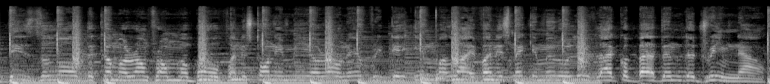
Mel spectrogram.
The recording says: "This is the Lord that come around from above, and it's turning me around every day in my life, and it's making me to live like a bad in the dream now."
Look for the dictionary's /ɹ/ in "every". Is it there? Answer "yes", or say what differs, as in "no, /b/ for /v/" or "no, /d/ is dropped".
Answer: yes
